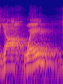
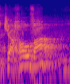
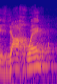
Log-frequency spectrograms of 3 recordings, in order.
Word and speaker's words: Yahweh: And so the pronunciation of it, to my understanding, most Hebrew scholars will assert that the pronunciation is Yahweh, but there are others that put another vowel in between the H and the W to where it's three syllables, and that's where you get like the English King James translation as Jehovah.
